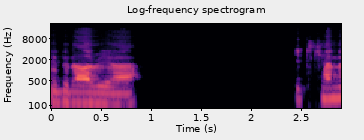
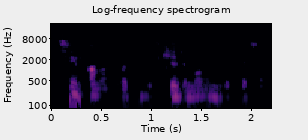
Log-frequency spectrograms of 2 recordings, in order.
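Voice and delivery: ordinary talk

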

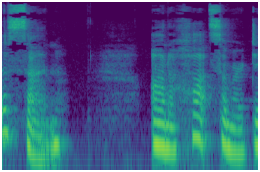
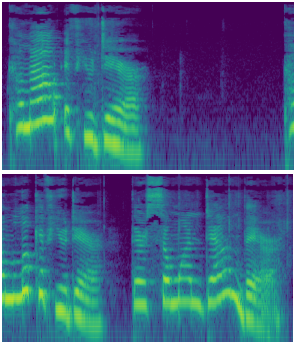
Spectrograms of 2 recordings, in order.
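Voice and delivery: raised, loud storybook call; calling out a challenge; 7 semitones higher, 6 dB louder than usual. A narrator's reading. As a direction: call down into a hole. Badger calls into a hole.

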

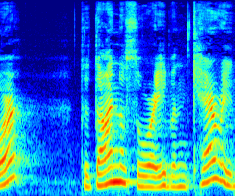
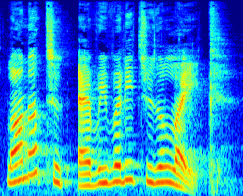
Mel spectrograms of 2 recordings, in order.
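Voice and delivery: usual speaking voice

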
